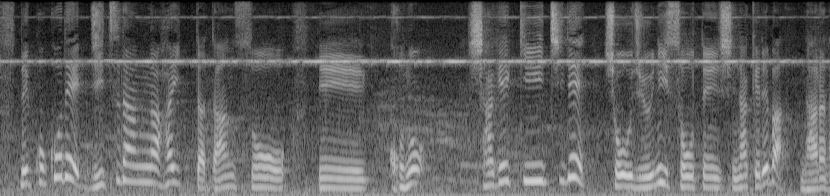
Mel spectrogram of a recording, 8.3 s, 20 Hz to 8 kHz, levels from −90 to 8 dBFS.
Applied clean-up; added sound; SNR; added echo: none; Alarm; 7 dB; none.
